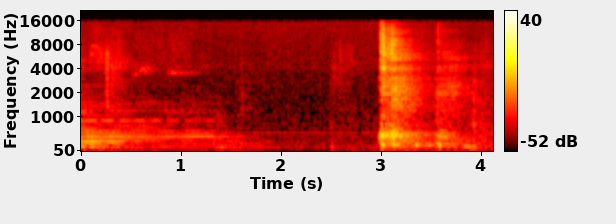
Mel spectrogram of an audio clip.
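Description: The last held note of a congregational hymn dies away in the first second or so. About three seconds in comes a sudden loud cough, the loudest sound here, followed by a shorter cough or two.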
